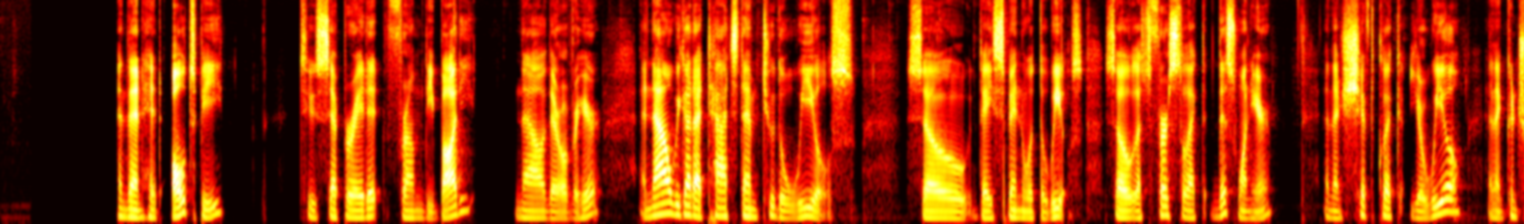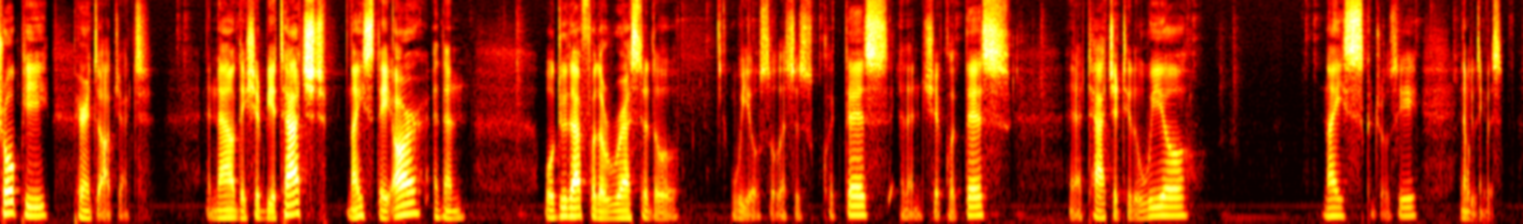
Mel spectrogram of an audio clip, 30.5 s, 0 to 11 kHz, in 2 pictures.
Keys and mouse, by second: 0.3 shift+middle click, 1.9 alt+p, 4.7-5.1 drag, 6.2 drag, 7.0-7.5 shift+drag, 7.5 shift+middle click, 7.8-8.1 middle drag, 8.6 shift+middle drag, 9.4 middle click, 11.2 click, 13.9 shift+click, 15.4 ctrl+p, 17.5 click, 18.0 g, 20.3 ctrl+z, 20.9 click, 22.1 shift+middle click, 22.8 shift+middle click, 23.4 click, 24.8 shift+click, 25.6 ctrl+p, 27.5 g, 29.1 ctrl+z, 29.4 click, 29.9 shift+click, 30.1 shift+click, 30.2 click.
